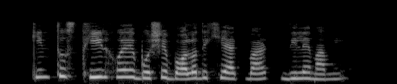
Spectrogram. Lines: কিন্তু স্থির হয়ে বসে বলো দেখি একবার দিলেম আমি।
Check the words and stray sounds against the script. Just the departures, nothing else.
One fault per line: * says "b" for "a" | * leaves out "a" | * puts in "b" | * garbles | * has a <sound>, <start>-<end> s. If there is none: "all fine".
all fine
